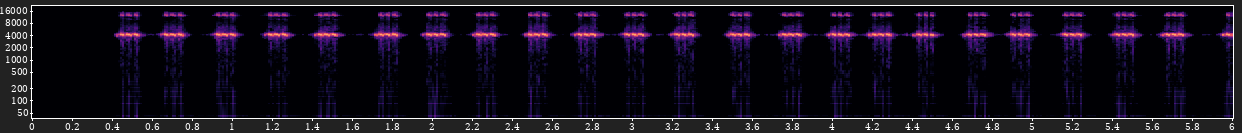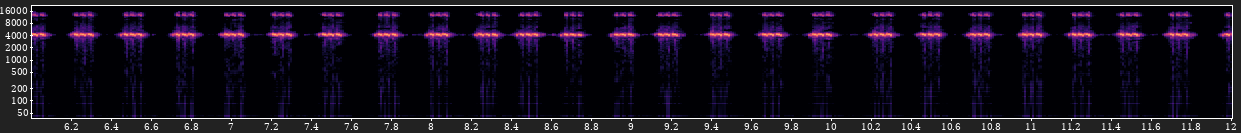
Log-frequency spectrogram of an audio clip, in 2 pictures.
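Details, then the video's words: After a half-second of silence, a cricket starts a long, steady series of shrill chirps, about four each second, keeping an even rhythm to the end; no other sounds. "32 Menit Suara Jangkrik - 32 Minutes Cricket Sound Effect"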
